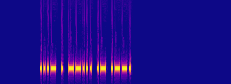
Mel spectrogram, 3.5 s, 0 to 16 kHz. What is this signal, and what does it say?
Morse code, heard as a keyed tone, about 42 wpm, 700 Hz. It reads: VE7AP
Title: DXCC-100 Call Signs - 5 Characters - Repeated 3x - 45wpm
